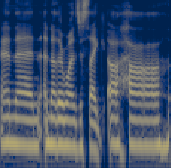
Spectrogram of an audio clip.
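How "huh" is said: put-on bored, uninterested child voice. Retelling how another child reacts to readings: imitating an uninterested child. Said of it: "just not interested at all".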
